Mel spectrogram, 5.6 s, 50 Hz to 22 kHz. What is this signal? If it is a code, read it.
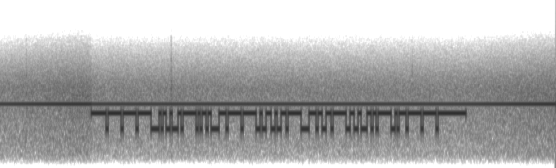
RTTY (50 baud, 450 Hz shift), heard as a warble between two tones, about 1200 Hz centre, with a steady whistle near 1780 Hz. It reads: FOLLOWING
